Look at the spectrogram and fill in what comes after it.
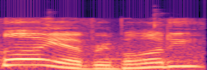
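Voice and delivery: very high felt-puppet voice. Asked by the host to say hi to listeners: Muppet voice. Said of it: "It's called a Muppet voice".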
